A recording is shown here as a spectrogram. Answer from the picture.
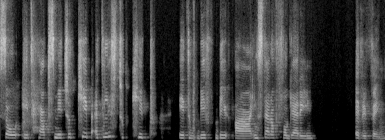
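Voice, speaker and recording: This woman has a Portuguese accent and a fairly high voice. She speaks very slowly with ordinary pitch variation. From Rio de Janeiro, Brazil. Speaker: podcast host and author. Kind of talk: casual interview.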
